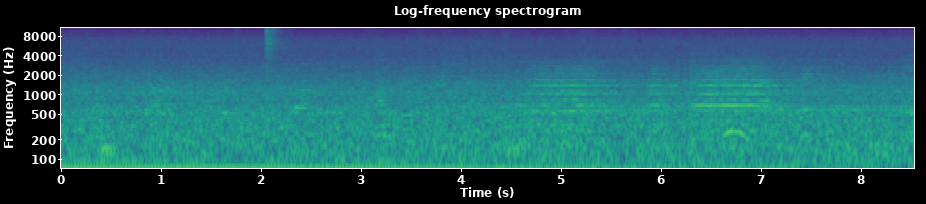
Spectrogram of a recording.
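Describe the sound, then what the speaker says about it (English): Steady low rumble of an air-conditioned Miami Metrorail train rolling along rails, with a brief high squeal and faint tonal horn-like notes midway; continuous and fairly loud. "Air conditioned train."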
